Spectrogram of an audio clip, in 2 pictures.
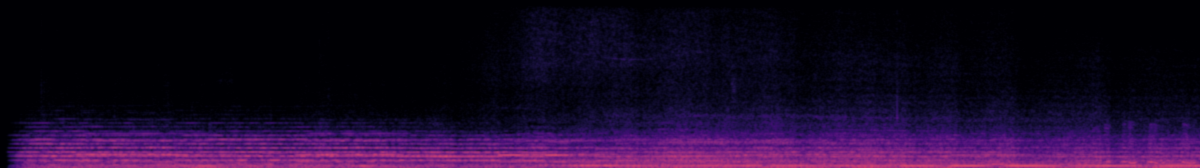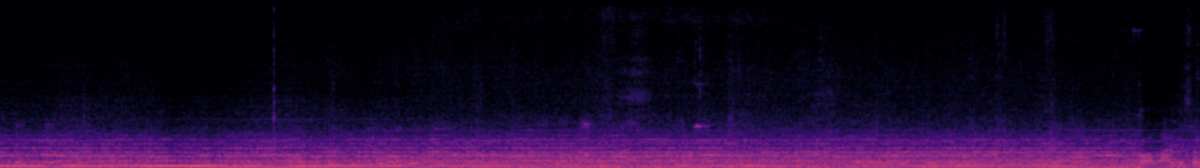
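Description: Water ambulance's two-tone siren, alternating steadily between a high and a low pitch as the boat speeds past.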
